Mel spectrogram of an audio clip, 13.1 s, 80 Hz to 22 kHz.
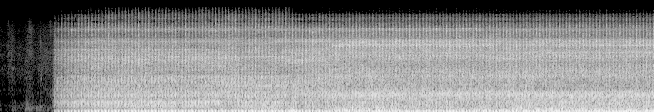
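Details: Cub Cadet mower with a single-cylinder big-bore engine: after start-up a loud hammering pound repeats about 220 times a minute as the cracked block flexes open and closed. The motor is ruined, and the crack may reach the main bearing seat.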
